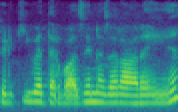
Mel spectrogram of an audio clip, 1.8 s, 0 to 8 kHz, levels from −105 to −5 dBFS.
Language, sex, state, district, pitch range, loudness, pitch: Hindi, female, Chhattisgarh, Raigarh, 170-190 Hz, -26 LUFS, 180 Hz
